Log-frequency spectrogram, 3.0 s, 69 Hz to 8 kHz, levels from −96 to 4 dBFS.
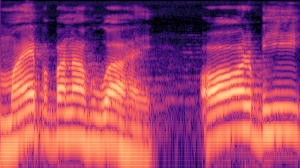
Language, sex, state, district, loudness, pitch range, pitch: Hindi, male, Madhya Pradesh, Katni, -12 LUFS, 145-195 Hz, 180 Hz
